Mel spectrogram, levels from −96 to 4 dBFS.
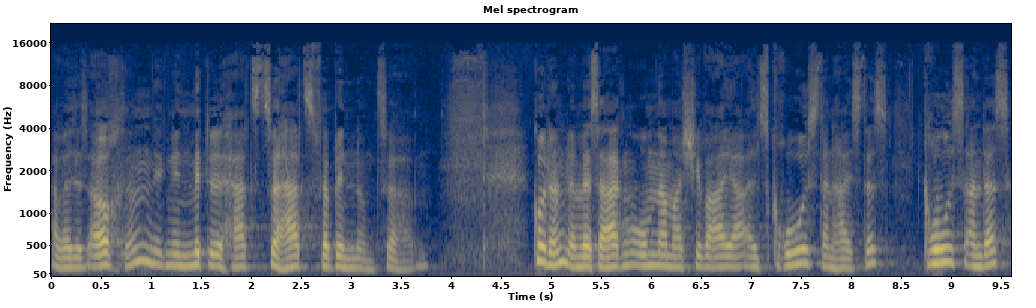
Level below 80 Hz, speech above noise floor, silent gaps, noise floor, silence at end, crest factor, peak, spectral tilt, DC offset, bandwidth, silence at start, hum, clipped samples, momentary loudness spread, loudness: -66 dBFS; 23 dB; none; -47 dBFS; 0 s; 18 dB; -6 dBFS; -6.5 dB/octave; under 0.1%; 16 kHz; 0 s; none; under 0.1%; 15 LU; -25 LUFS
